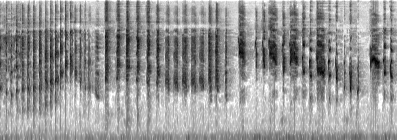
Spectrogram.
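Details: Long-tailed shrike singing vigorously, kept as a provoker bird to stir silent birds into song: a dense buzzy rising chatter for two seconds, then rapid harsh scratchy notes repeated several times per second.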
